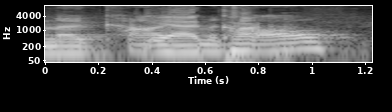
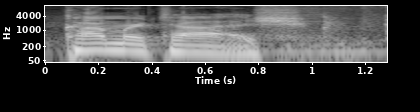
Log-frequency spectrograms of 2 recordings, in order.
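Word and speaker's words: Kamar-Taj: The Cosmetal? – Kamertage.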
